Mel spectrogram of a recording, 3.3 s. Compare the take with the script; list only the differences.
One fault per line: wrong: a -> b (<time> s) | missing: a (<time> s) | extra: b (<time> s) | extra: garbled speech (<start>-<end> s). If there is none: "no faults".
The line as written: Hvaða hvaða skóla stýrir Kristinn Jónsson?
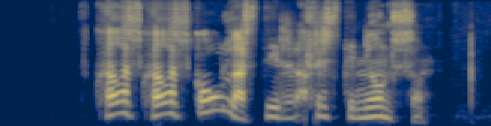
no faults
